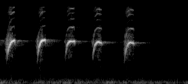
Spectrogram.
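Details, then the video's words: Lesser green leafbird uttering five clean, rising chirps spaced about 0.3 seconds apart, each a bright upward-slurred note, with no other sounds. "bunyi khas cak ijo mini"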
